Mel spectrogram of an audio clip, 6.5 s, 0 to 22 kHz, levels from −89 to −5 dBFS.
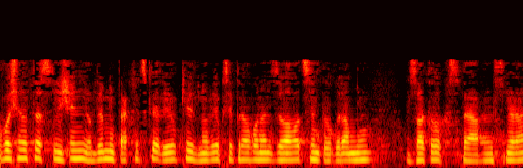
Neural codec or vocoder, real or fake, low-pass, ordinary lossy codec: codec, 44.1 kHz, 1.7 kbps, Pupu-Codec; fake; 7.2 kHz; MP3, 24 kbps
